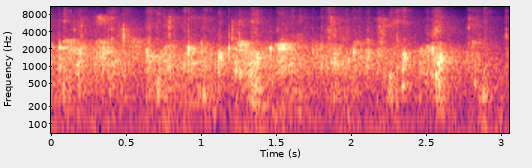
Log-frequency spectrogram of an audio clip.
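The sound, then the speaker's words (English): Church audience applauding after children showed a video, a lively patter of many hands clapping that rises and dips slightly in loudness throughout. “so I appreciate the applause”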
